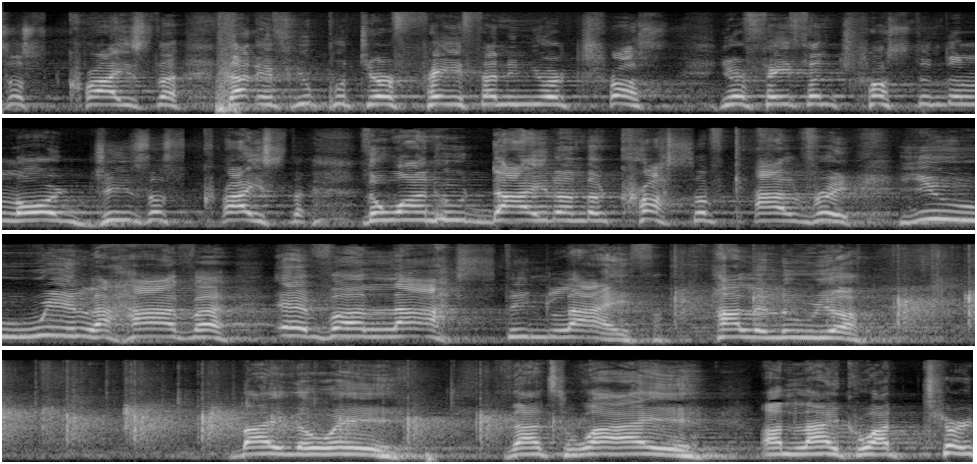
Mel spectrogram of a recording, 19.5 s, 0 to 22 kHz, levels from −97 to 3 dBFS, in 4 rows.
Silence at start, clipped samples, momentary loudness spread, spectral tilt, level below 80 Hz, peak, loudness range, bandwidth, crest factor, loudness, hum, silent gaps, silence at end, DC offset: 0 s; under 0.1%; 11 LU; -4.5 dB/octave; -60 dBFS; -4 dBFS; 4 LU; 16 kHz; 20 dB; -24 LUFS; none; none; 0 s; under 0.1%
